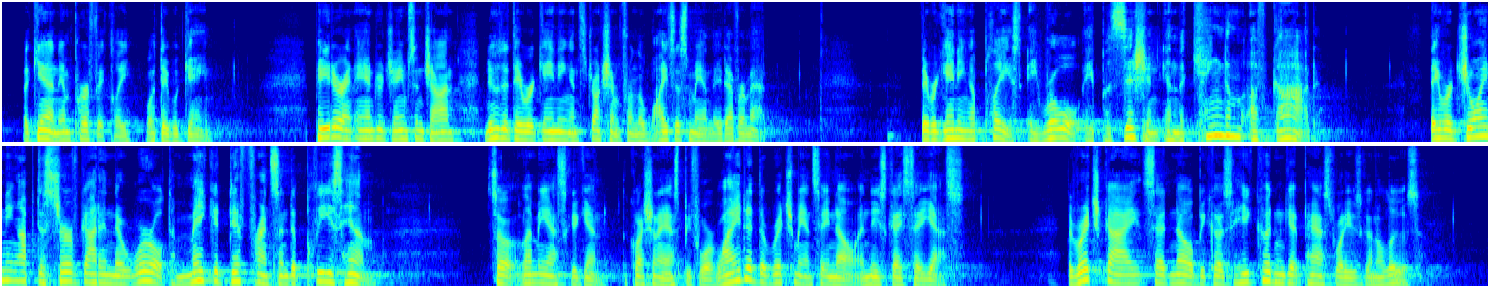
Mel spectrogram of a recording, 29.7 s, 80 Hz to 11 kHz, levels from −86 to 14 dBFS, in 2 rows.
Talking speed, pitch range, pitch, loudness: 190 wpm, 120-150 Hz, 140 Hz, -29 LUFS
